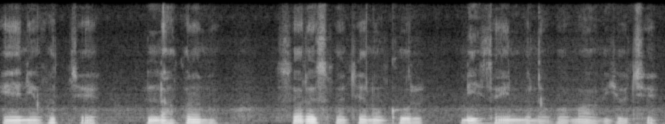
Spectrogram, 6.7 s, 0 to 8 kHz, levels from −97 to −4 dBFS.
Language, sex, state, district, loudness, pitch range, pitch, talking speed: Gujarati, male, Gujarat, Valsad, -21 LUFS, 95-100 Hz, 95 Hz, 90 wpm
